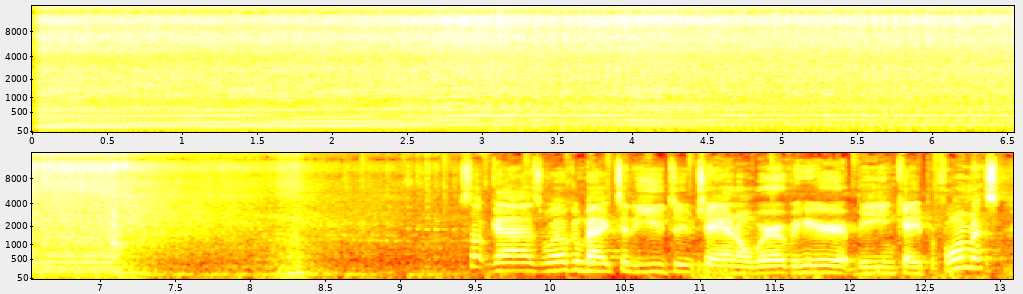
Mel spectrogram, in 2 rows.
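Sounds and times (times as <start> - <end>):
turbocharged engine running loud: 0.0 - 9.6.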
